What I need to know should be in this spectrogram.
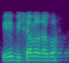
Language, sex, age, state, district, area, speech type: Assamese, male, 30-45, Assam, Dhemaji, rural, conversation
